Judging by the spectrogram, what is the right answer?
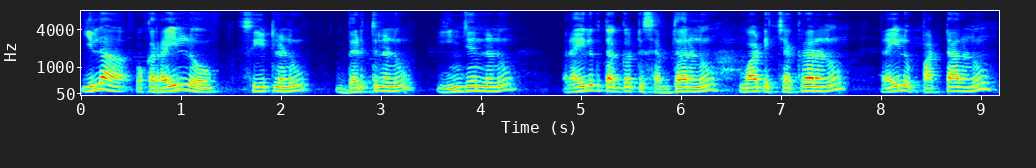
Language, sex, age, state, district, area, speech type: Telugu, male, 18-30, Andhra Pradesh, Nellore, urban, spontaneous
